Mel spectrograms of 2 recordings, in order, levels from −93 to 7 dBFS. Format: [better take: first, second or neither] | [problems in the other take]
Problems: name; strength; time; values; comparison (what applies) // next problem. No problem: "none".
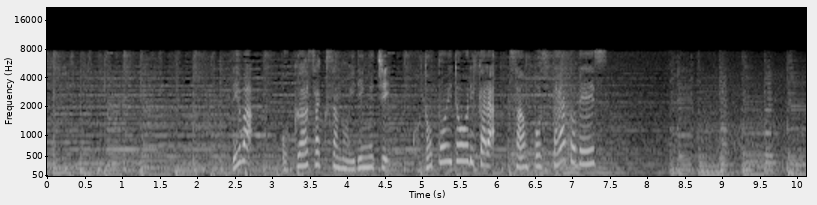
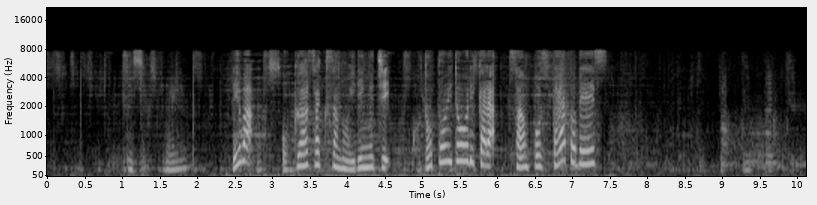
first | noise reduction (neural separator model SepFormer DNS4)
